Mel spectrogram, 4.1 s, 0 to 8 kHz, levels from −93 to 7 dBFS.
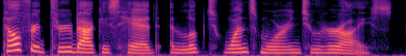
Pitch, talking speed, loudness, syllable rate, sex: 195 Hz, 175 wpm, -21 LUFS, 3.9 syllables/s, female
